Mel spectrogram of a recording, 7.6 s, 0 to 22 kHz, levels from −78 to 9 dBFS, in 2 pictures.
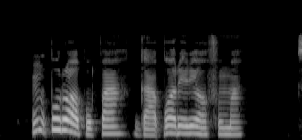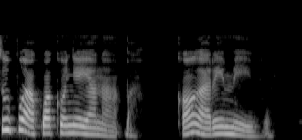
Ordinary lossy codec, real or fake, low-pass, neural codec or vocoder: none; real; none; none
